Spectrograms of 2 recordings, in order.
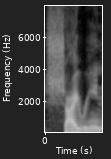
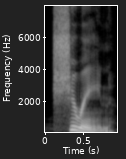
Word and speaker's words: Shireen: It's not pronounced Shireen. It's actually Shireen, as if to say shit.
